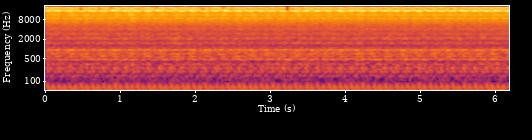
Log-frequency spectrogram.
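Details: Hotpoint washing machine making a weird noise: deep, steady rumble with an even throb of about three per second. The cause is unclear.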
